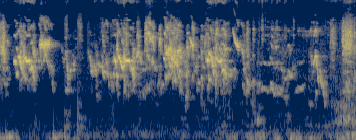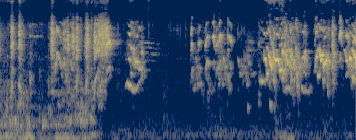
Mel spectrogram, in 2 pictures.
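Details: Two budgerigars, a breeding pair, chirp in harsh high bursts of chatter, with a quieter lower murmur midway, a near-silent pause around five seconds, then more chirping.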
